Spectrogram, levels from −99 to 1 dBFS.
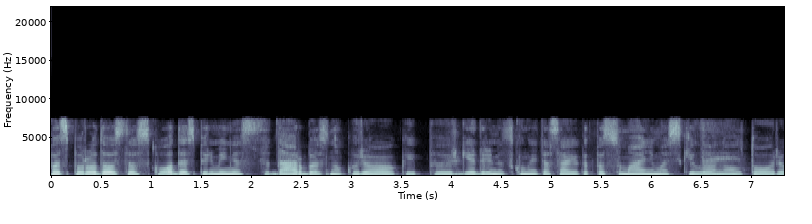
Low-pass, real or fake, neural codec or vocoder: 7.2 kHz; real; none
